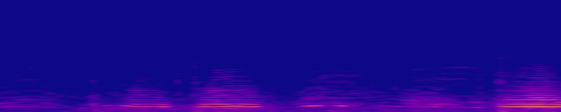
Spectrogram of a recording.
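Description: Several short, high-pitched shouts from a distant voice, heard faintly.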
